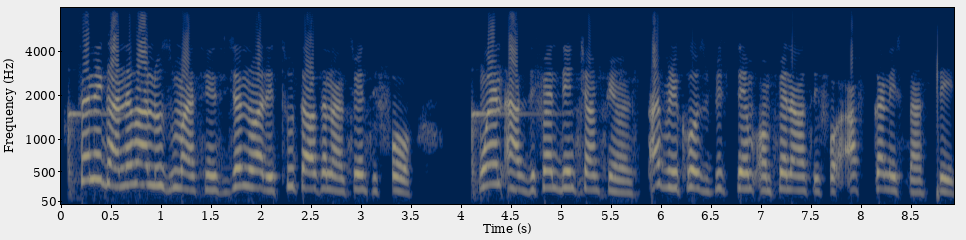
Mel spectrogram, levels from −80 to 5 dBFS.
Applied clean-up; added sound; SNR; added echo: none; Piano; 15 dB; none.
